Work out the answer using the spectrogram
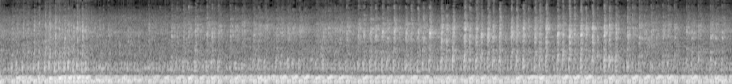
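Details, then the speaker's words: Harley Dyna that died when hot and wouldn't crank hot, warmed up on a test ride after a suspected battery fix: even, loping V-twin beat holding steady for several seconds, no misses or dying. Healthy running. "the next goal is to actually take her for a ride but she's still running I haven't had that much success in a while"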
